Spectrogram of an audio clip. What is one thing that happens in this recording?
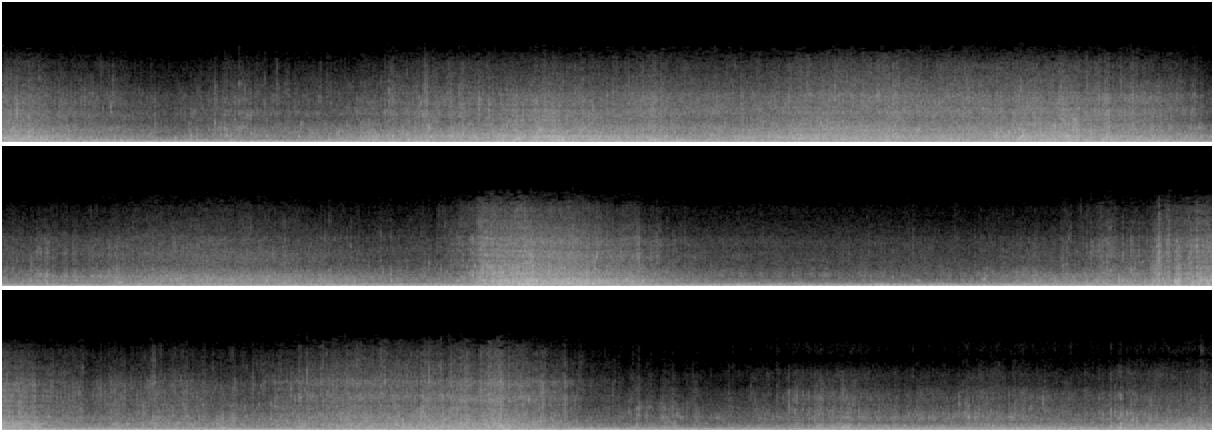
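Waves wash and splash against rocks close by.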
